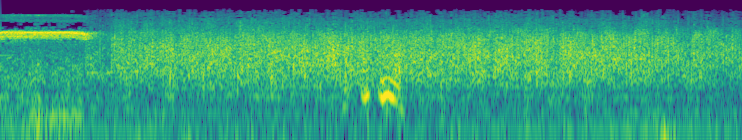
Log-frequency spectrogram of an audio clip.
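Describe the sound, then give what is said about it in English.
On a panel game show, a steady, shrill whistle blows for about a second while Clement Freud is speaking, then cuts into a burst of sustained audience applause that carries on evenly to the end. “So Clement Freud speaking as a whistle.”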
